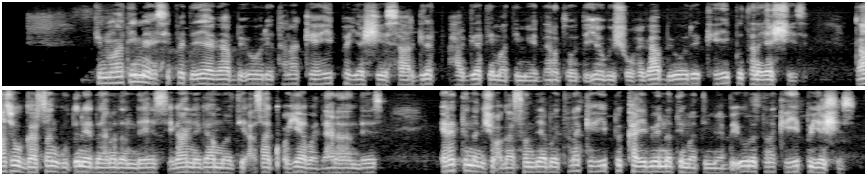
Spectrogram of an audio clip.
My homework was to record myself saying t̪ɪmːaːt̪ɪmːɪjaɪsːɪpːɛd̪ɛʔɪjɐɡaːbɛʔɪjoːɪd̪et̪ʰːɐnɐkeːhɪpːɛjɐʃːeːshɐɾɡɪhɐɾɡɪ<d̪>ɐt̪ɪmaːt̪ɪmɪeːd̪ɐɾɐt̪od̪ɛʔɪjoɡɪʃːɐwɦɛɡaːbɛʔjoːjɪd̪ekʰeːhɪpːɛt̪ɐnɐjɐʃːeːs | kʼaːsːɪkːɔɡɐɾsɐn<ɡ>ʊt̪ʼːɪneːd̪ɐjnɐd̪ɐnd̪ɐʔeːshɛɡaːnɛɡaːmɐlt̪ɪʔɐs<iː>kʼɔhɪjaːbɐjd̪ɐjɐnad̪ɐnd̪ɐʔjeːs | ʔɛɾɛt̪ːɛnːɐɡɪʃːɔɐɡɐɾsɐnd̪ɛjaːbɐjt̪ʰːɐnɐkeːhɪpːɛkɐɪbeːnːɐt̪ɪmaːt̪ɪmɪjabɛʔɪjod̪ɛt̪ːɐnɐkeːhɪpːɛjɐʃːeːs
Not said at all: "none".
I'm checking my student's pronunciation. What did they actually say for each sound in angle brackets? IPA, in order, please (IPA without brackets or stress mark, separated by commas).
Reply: d̪, ɡ, aː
